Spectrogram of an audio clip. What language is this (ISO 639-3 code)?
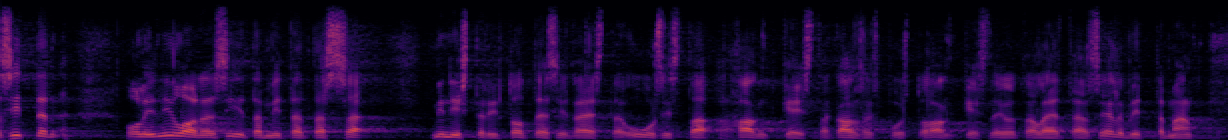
fin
